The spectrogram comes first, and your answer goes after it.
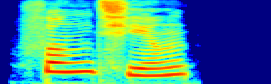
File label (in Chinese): "风情", Chinese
